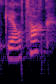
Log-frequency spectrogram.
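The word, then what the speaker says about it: Gàidhealtachd: to pronounce that but how you say it in English is Gail talk so the gale talk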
